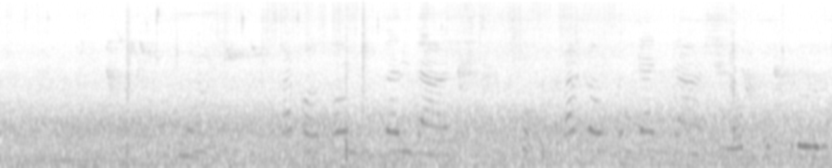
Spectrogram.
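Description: Leaves rustle as a small animal pushes through low bushes.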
